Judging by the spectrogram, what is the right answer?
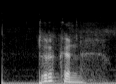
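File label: "drukken", Dutch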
